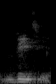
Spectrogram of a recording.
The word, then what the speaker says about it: Viti: So the name Fiji is actually the anglicized version of a mispronunciation of the actual name of the island nation, which is Viti, as the locals call it.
